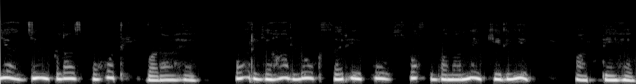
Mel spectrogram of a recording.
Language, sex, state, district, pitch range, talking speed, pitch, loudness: Hindi, female, Bihar, Supaul, 225-280 Hz, 170 wpm, 255 Hz, -12 LUFS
